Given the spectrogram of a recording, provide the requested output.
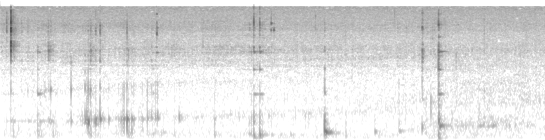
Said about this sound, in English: Such fizzle. Clearly, I don't know how to pour soda properly. Or beers. I just got so much foam. Okay. Get the ASMR bubbles. You know you like it. Okay. That's fizzled down enough.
